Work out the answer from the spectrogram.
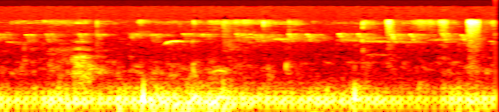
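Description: Birds chirping and calling in short notes, a few of them brief rising whistles, over a steady low hum.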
